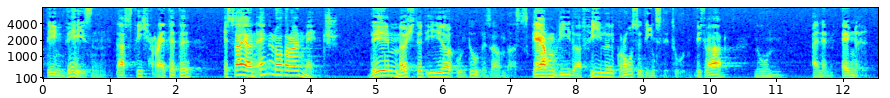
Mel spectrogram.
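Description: A man's voice: medium pitch, huge pitch swings, slow pace, a little mellow, slightly rough, exaggerated voice. An actor playing a wise, loving, teasing middle-aged merchant father in a declamatory 1940s radio drama style. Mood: insistent. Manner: declamatory, rhetorical, questioning. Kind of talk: 1940s German radio drama stage acting.

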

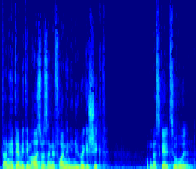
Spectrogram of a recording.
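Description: A cornered crook played by a male actor, cynical and resigned, talks in a low voice. His delivery is terse and grudging, as in a vintage radio crime play. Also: fast talker, darkish tone, close to an everyday voice. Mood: resigned confession. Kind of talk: old German radio crime drama acting.

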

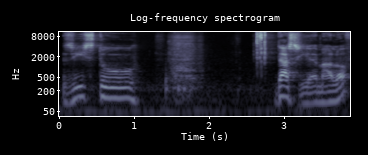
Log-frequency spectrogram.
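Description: An actor playing a gruff, hostile veteran police inspector in a noir radio drama, curt and scornful. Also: male voice, mid-range voice, lively intonation, extremely slow, fairly bright tone, a little hiss or hum. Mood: hostile, menacing.

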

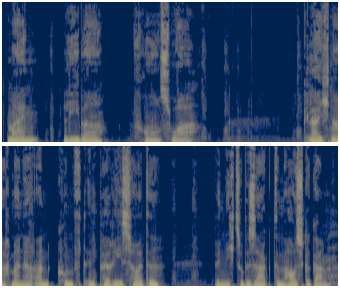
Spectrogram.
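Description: A man's voice: medium pitch, slow pace, gravelly, pauses often, darkish tone, breathy edge, heavily acted. A man playing a lovelorn, melancholy young man, reading his letters aloud with brooding intimacy in a radio drama.

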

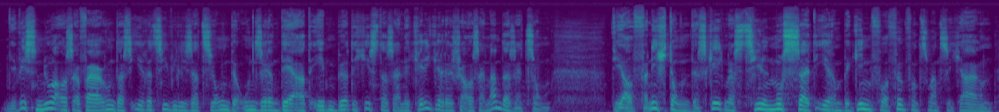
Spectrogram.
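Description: An actor playing an authoritative president of a future world at war, speaking formally in a 1960s German radio drama. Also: male voice, mid-range voice, animated, moderate pace, fairly bright tone, husky. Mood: grave, resolute. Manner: formal, commanding.

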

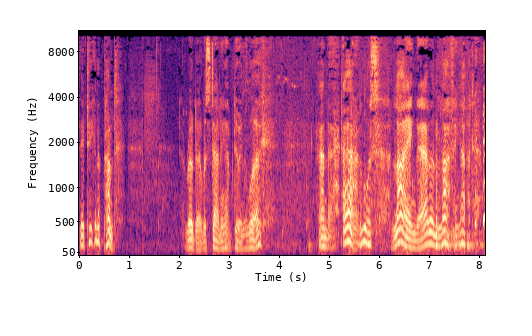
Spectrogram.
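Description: An actor playing a gallant, direct British army major recounting events in a radio drama. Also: male voice, medium pitch, sing-song, unhurried, a bit bright. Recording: noisy, with clicks.

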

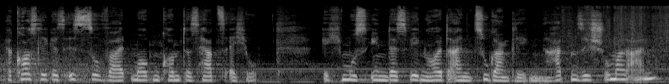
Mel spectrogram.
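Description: A woman playing a hospital nurse, brisk and matter-of-fact. Her voice sits at a middle female pitch, naturally acted for radio drama, with music clearly playing behind. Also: close to an everyday voice.

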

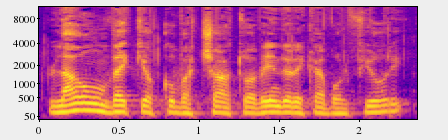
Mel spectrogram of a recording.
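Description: A man's voice: mid-range voice, fast, slightly rough, lightly acted. A man playing a sardonic, weary but daring Italian war journalist in a theatrical radio reading of a first-person diary. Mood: grave, vivid narrating. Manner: theatrical, swinging from muttering to shouting. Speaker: voice actor reciting.

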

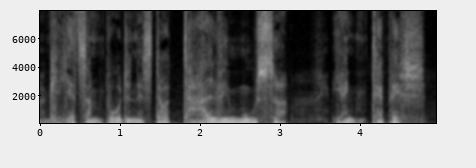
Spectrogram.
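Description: A man's voice: on the high side, fairly even intonation, slow, a little hiss or hum. A man chatting casually while out hiking.

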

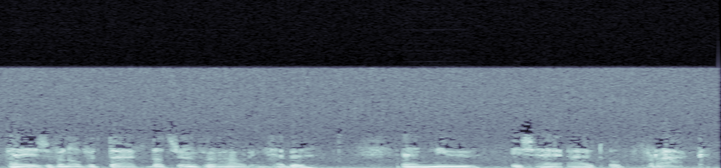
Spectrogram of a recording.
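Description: A man narrating a scripted radio drama in measured, deliberate short phrases. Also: low voice. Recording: noisy, dull lo-fi radio recording.

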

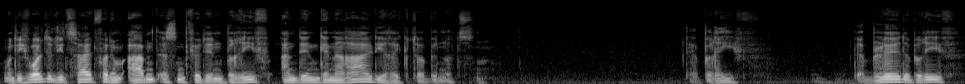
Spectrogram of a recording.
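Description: A man's voice: sits low, measured pace, pauses often, a little mellow, breathy edge, dry recording. An actor playing a fussy, fretful middle-aged male bank clerk thinking aloud in a radio drama, precise and ruminative. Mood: worried, fretful. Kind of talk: 1960s German radio drama monologue.

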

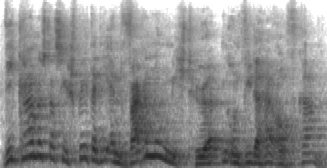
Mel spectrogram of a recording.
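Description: A man's voice: high voice, big pitch swings, fast, darkish tone. Pushy male prosecutor, old radio drama, echoey room, voice swings up and down, really pointed questions. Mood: accusing, insistent. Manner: probing, pointed, theatrical courtroom questioning. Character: insistent male prosecutor cross-examining a defendant. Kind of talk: 1970 German radio play acting. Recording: echoey studio courtroom, older radio production.

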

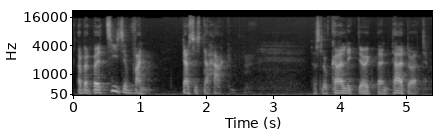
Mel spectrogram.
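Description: Radio play role: calculating, commanding inspector, fairly deep, measured and conspiratorial as he hands out orders. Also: lively intonation. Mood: pondering, doubtful. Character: calculating, ruthless male police inspector giving orders. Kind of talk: German radio play acting.

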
